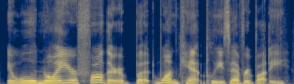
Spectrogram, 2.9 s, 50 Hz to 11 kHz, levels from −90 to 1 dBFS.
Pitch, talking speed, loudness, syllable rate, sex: 225 Hz, 205 wpm, -17 LUFS, 6.9 syllables/s, female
